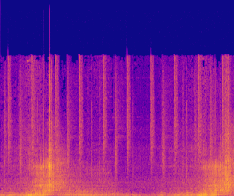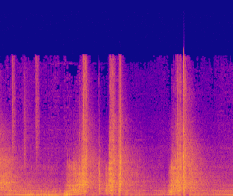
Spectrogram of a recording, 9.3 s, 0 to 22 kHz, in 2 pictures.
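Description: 2024 Ford Mustang Dark Horse's 5.0-litre Coyote V8 revved four times, each rev climbing quickly and dropping back to idle. It is running through a Corsa double H-pipe exhaust with the factory resonator removed.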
